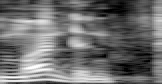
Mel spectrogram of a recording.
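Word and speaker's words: Mondon: It is rhymes with smile. So, yeah, Smile Monday. It's Munden. Rhymes with London, according to that.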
